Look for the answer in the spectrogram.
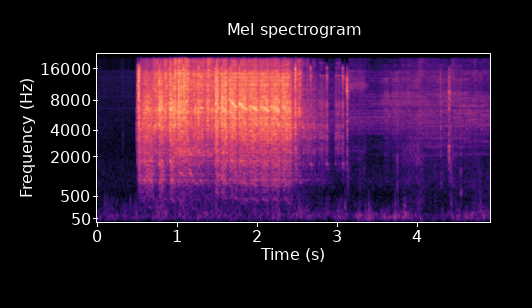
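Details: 2007 Ford Focus, cold: the starter whirs loudly for about two seconds but the engine never catches; it is hard to start when cold but starts fine all day once running, and the owner suspects the starter.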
